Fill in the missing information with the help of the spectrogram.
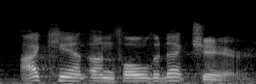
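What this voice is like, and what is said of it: Sad voice. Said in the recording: “in a sad voice”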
